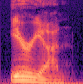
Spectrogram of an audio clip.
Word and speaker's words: Irion: any information regarding naomi irian i know it's spelled i r i o n but it's pronounced irian who knew a crazy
